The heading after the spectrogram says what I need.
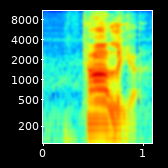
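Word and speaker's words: Thalia: of Dance is the muse of sacred poetry Talia is the muse of Comedy urania is the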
